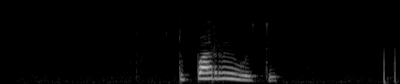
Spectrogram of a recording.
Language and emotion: Russian, angry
